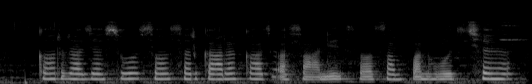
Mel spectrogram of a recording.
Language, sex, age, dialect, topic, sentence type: Maithili, female, 18-24, Southern/Standard, banking, statement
